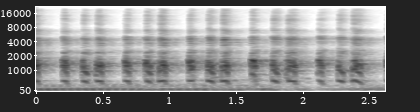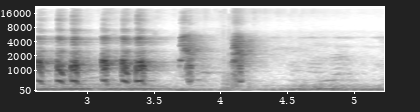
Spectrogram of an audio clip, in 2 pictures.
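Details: Hand-tame hybrid chukar partridge repeating rapid, throaty chuk-chuk notes in pairs for about three and a half seconds, then a couple of loud harsh bursts, over a steady low mechanical hum.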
